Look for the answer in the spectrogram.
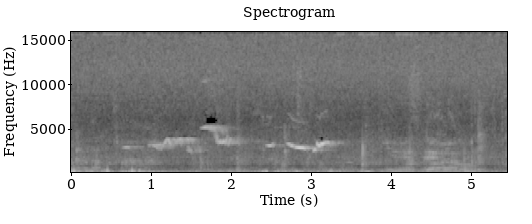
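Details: Blue rock thrush at Shuri Castle, Okinawa, 16 May 2019, delivering a warbling run of clear whistled phrases that rise and fall, partly masked by steady outdoor noise and low rumbling.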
